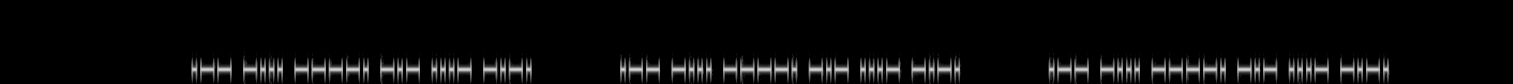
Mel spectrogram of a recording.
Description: Morse code, heard as a keyed tone, about 28 wpm, 700 Hz. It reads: WB9KVC WB9KVC WB9KVC
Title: USA Call Signs - 6 Characters - Repeated 3x - 28wpm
